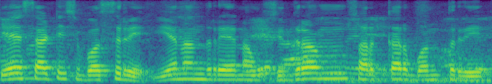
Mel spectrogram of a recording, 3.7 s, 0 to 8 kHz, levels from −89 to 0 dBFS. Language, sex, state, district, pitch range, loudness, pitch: Kannada, male, Karnataka, Raichur, 165-200 Hz, -15 LUFS, 180 Hz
